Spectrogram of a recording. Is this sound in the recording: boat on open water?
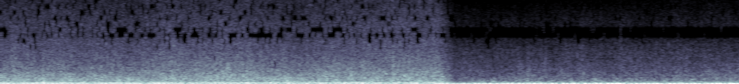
yes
